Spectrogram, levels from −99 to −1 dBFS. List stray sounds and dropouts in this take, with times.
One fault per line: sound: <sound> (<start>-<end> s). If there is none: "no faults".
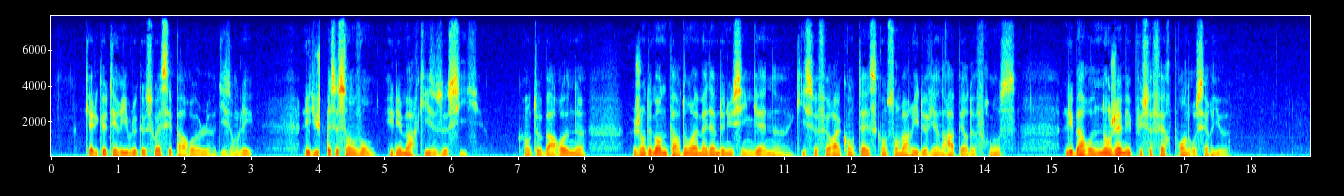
sound: dropout (4.0-4.2 s)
